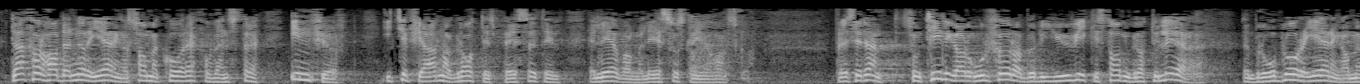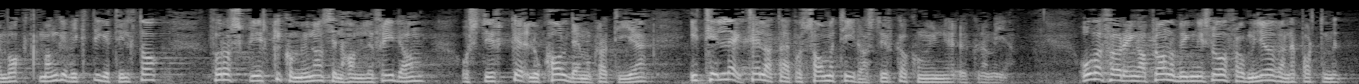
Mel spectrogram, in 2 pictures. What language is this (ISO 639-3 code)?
nno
